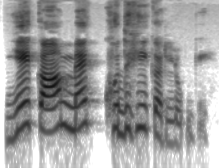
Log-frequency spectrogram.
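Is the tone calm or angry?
angry. It is said in an angry tone.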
